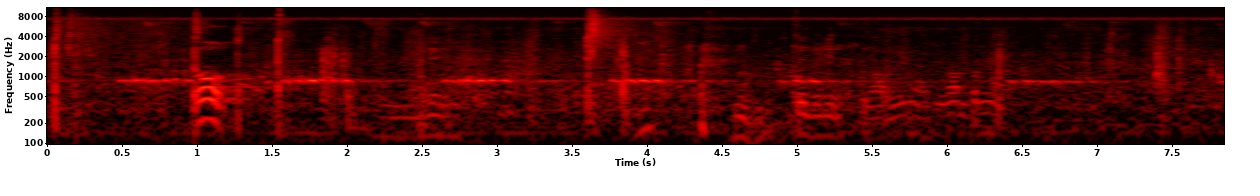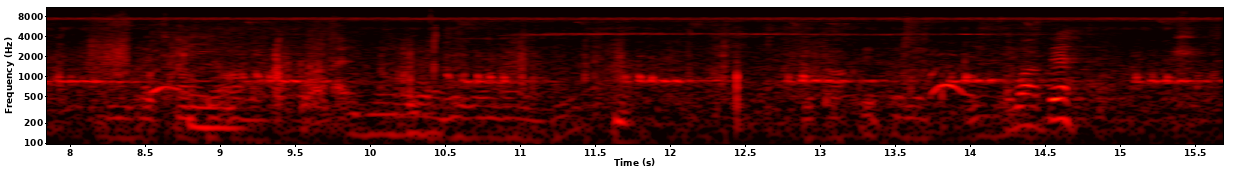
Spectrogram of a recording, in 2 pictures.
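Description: Young monkeys give short, high squeaking calls now and then.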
